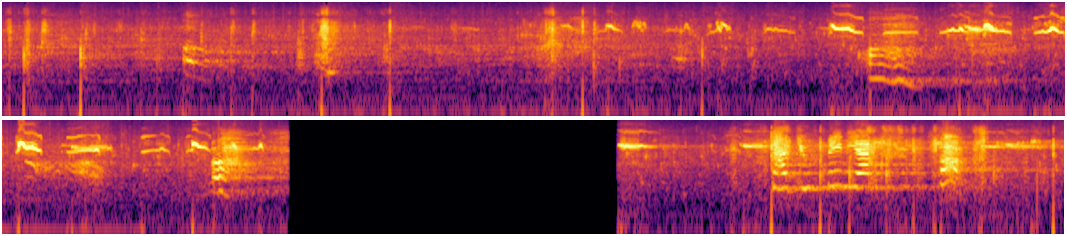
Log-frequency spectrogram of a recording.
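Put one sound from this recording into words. A young woman sobs and whimpers close by.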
